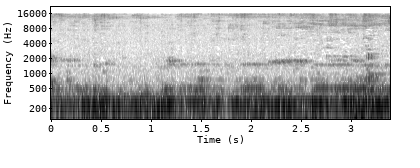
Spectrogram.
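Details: Russian honey bees humming steadily as their hive on a black stand is opened for the first time; a continuous low drone with rich overtones, swelling and easing slightly throughout.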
